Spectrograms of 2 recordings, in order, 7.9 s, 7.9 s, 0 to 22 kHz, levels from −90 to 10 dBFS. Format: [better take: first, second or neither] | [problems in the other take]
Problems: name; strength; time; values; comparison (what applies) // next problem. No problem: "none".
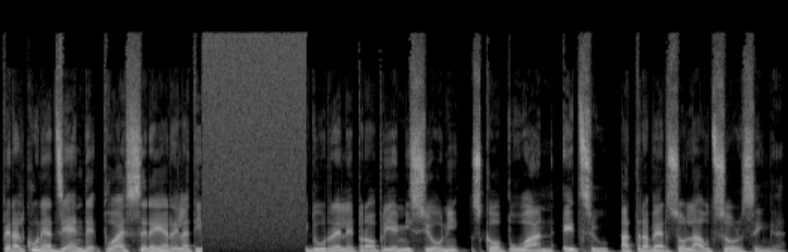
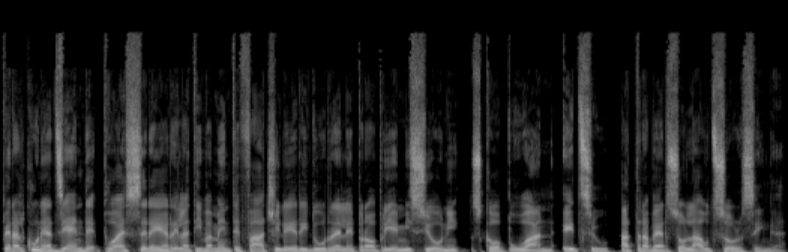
second | audio cutting out; filled with static; at 2 s for 1 s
